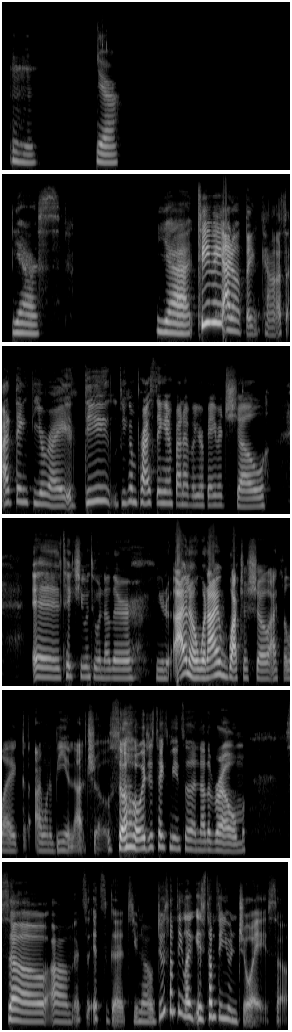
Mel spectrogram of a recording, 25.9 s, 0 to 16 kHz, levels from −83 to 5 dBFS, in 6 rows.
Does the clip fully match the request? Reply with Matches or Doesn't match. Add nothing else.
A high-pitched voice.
Matches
